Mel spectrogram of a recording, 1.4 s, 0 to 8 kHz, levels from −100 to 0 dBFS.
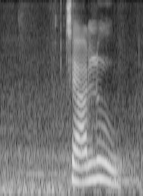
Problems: constant background noise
